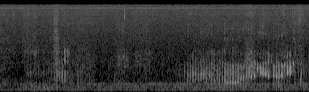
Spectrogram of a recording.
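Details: A cat's peculiar purr starts as a quiet low rumble and then turns into a louder, rapidly pulsing, rising trill-like sound over the last couple of seconds.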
